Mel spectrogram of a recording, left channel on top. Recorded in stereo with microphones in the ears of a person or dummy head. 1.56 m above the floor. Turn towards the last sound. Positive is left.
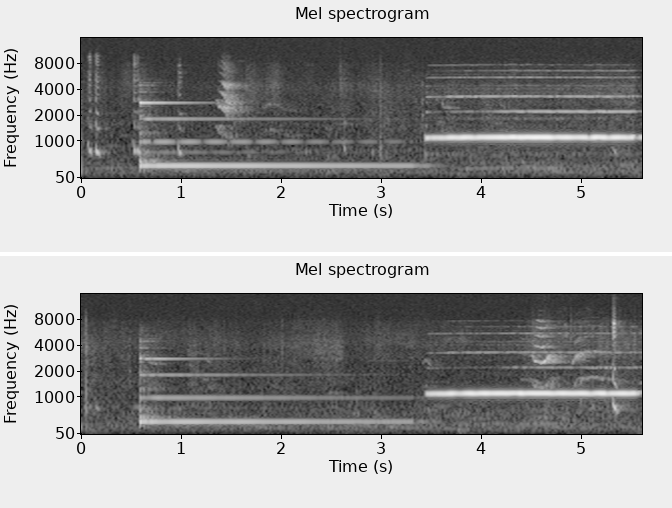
turn(degrees=65)  # may be behind; listen again after turning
